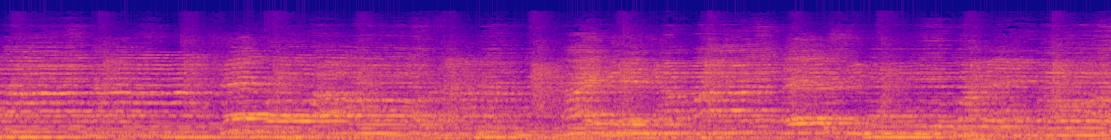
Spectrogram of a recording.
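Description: A gospel song sung by a woman and a man to piano accordion accompaniment, with long held notes over a steady accordion bass.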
